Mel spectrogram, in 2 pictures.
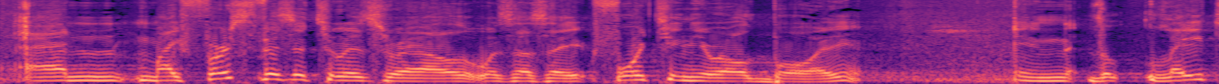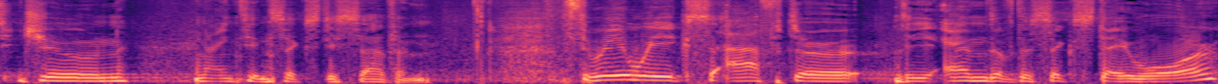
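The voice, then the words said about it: American accent. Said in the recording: “you can hear from my accent that I'm American-born”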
